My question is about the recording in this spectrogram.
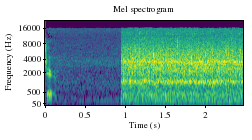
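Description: Near silence for about a second, then a steady rushing noise with a faint steady hum that starts suddenly.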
